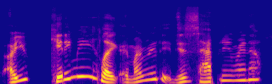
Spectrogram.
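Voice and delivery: very high-pitched disbelief; high, softening "is this real" disbelief; incredulous. Retold or imitated. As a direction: voice leaps up in retold incredulity. Incredulous at being stopped by officer.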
